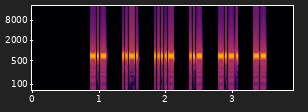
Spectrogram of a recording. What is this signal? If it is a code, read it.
Morse code, heard as a keyed tone, about 46 wpm, spaced as for 25 wpm, 700 Hz. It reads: KF4UCM
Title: USA Call Signs - 6 Characters - 3x Character Spacing - 45wpm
